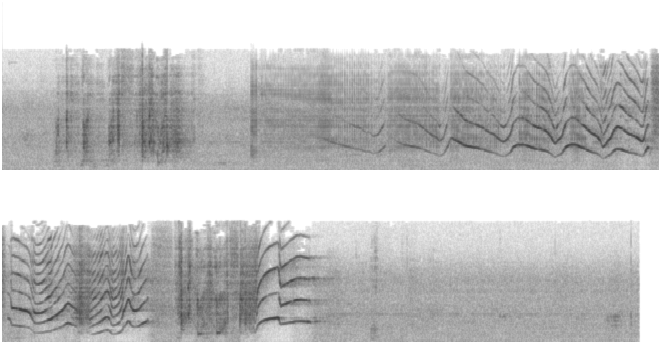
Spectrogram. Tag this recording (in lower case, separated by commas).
tweet, bird, tweeting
